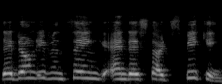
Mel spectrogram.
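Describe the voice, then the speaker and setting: A woman speaks with a German accent. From Germany. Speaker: language teacher. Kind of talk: radio interview. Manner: halting, many fillers.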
